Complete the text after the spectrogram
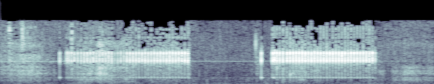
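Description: A call placed from a drugstore phone booth to the caller's sister: the line rings twice, each ring a steady, buzzing electronic tone lasting over a second, with a short pause between them over faint background hiss. No one speaks.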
